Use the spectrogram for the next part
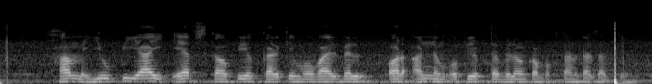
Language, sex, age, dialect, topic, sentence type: Hindi, male, 18-24, Awadhi Bundeli, banking, statement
